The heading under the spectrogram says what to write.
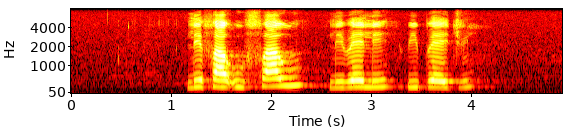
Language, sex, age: Northern Sotho, female, 23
